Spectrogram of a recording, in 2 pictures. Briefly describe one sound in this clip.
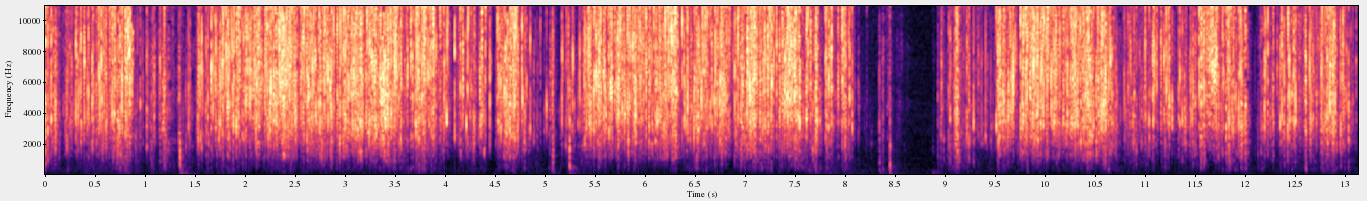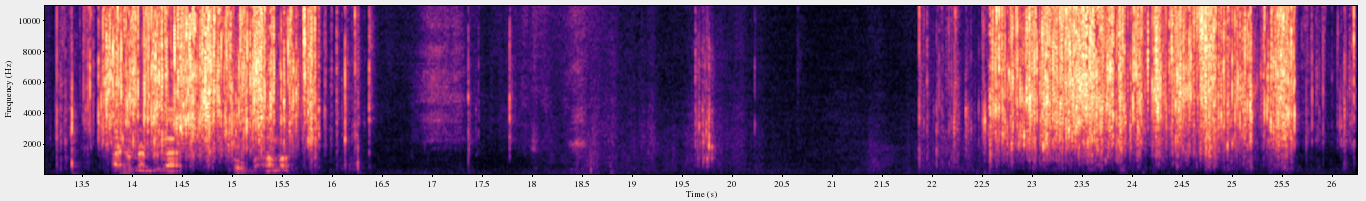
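Foil card packs rustle and crinkle as they are shuffled by hand.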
